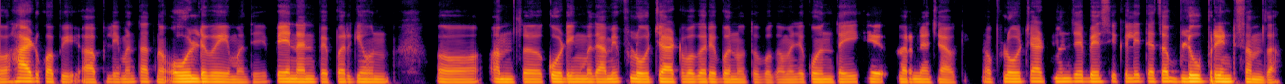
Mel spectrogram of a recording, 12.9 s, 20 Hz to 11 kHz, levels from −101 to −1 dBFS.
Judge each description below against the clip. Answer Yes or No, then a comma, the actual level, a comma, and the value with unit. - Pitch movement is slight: Yes, narrow, 1.6 semitones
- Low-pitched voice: Yes, low, 115 Hz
